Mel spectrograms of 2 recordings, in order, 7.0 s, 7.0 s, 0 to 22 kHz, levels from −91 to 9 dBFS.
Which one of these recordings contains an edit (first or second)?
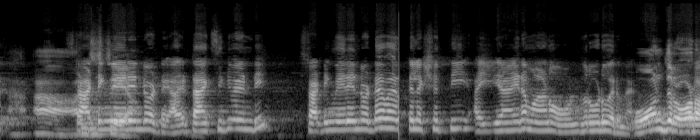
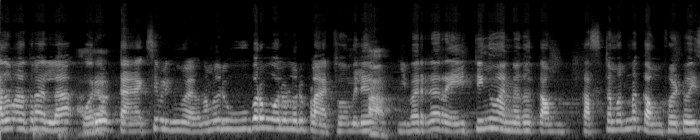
first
